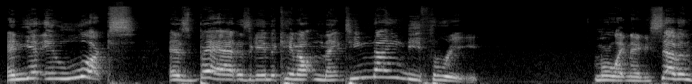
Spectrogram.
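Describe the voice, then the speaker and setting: A man hosting a casual debate about video games, arguing his points in a rambling, opinionated way. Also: sits high. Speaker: host of a debate show.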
